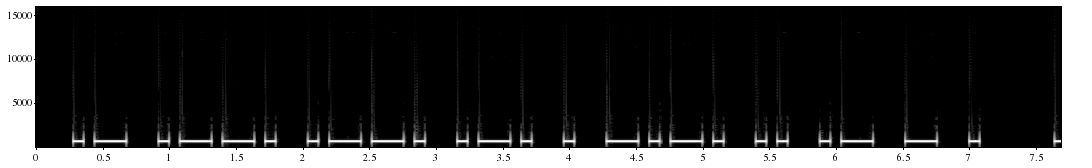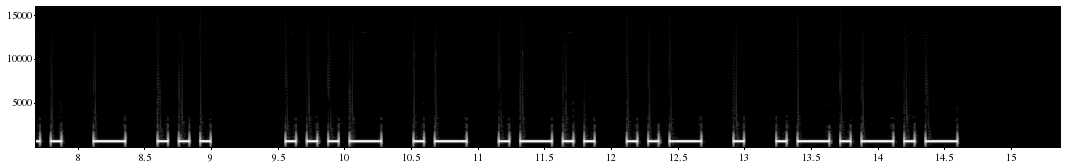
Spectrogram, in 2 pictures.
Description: Morse code, heard as a keyed tone, about 15 wpm, 700 Hz. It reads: APPRECIATE ITS VALUE.
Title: Sentences from Top 1300 Words 15wpm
